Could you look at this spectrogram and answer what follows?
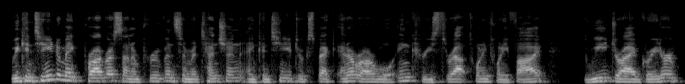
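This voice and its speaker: A man with a mid-pitched voice reads a prepared corporate earnings presentation. His delivery is formal and measured, in the businesslike way of a finance executive addressing investors. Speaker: company finance executive presenting quarterly results. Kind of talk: scripted earnings-call presentation.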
